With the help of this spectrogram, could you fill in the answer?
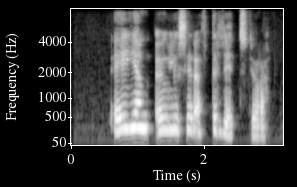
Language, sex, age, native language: Icelandic, female, 50-59, Icelandic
